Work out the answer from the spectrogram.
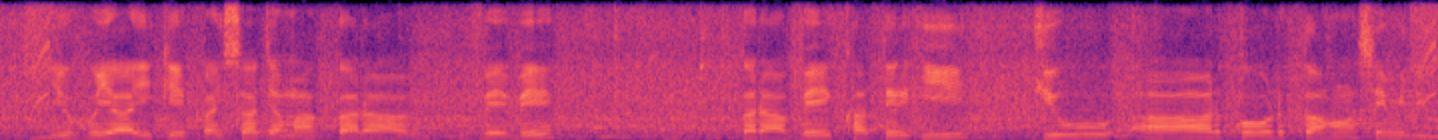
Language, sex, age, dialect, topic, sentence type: Maithili, female, 36-40, Angika, banking, question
